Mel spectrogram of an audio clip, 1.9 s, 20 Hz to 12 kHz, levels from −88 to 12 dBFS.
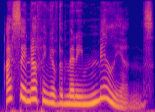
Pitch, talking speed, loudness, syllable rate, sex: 220 Hz, 215 wpm, -15 LUFS, 5.5 syllables/s, female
